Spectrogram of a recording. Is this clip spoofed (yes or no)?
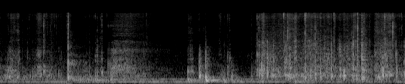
no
